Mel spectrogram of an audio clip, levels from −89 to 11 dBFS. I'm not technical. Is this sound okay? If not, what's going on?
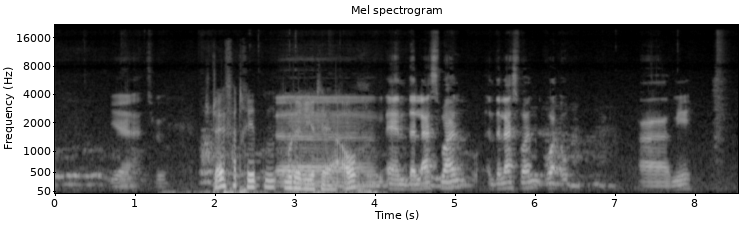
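Yes, it sounds fine; nothing here needs fixing.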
